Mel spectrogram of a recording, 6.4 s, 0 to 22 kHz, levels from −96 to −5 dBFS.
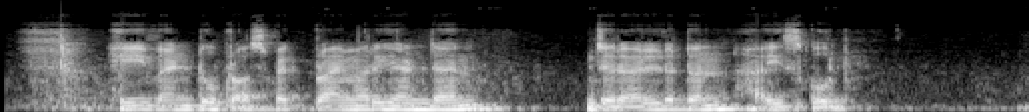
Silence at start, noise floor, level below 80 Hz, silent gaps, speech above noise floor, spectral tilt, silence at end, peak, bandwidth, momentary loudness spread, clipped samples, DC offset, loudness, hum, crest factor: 0.15 s; -49 dBFS; -44 dBFS; none; 36 dB; -6 dB/octave; 0 s; 0 dBFS; 7.8 kHz; 11 LU; under 0.1%; under 0.1%; -14 LUFS; none; 14 dB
